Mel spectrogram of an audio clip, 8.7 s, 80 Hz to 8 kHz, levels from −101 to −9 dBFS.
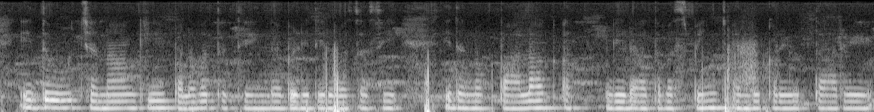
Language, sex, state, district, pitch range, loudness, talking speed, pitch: Kannada, female, Karnataka, Dharwad, 175-185 Hz, -22 LUFS, 75 wpm, 180 Hz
